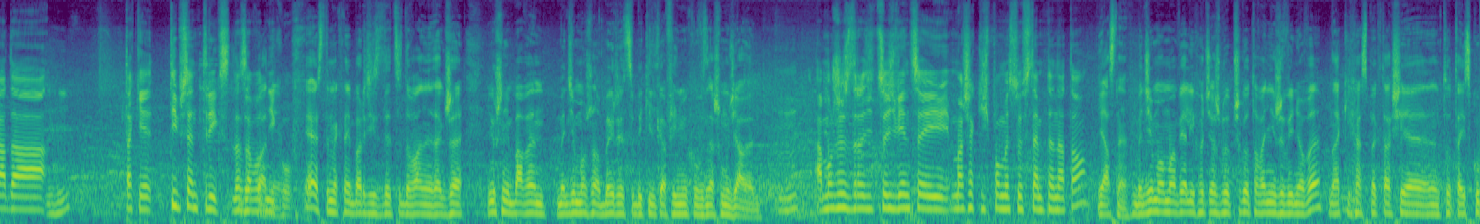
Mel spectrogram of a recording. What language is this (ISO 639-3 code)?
pol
